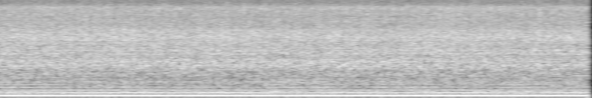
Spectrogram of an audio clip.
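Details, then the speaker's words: Lawnmower engine, sat in a shed about a year, primed and fresh gas added before a swap onto another mower: starts easy, steady even fast drone, no misses, knocks or surging, normal running. "sounds good starts easy sounds good"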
